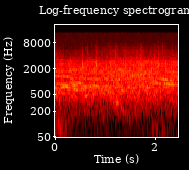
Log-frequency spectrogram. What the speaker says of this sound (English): Rounds of applause for the tackling.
